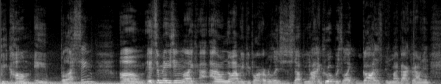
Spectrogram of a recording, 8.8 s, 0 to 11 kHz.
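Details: Adult man with a permanent lisp after stage 4 tongue cancer treated with chemotherapy, radiation and 15 surgeries; he was told he might never speak again and regained speech after 9 months of rehabilitation.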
